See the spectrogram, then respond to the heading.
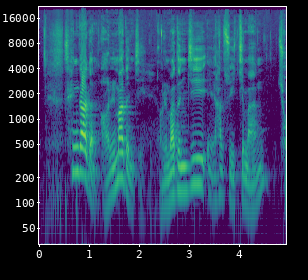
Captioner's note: speaking Korean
